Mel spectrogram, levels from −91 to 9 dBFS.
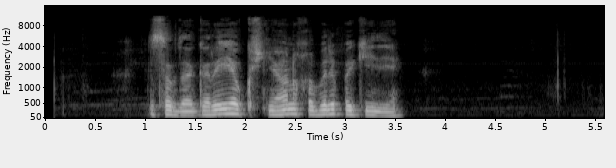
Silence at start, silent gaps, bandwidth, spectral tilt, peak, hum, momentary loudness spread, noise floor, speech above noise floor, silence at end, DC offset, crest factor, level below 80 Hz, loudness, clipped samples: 1.05 s; none; 11 kHz; -6.5 dB/octave; -8 dBFS; none; 12 LU; -74 dBFS; 50 dB; 2 s; under 0.1%; 18 dB; -70 dBFS; -24 LUFS; under 0.1%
